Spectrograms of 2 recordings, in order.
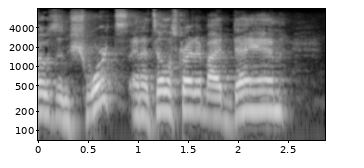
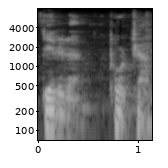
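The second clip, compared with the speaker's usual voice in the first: quick low aside; 9 semitones lower, 12 dB quieter, faster than usual. Real, not acted. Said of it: "reader's aside".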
